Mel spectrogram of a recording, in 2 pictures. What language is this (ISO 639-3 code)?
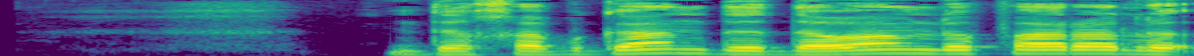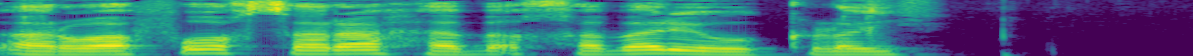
pus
